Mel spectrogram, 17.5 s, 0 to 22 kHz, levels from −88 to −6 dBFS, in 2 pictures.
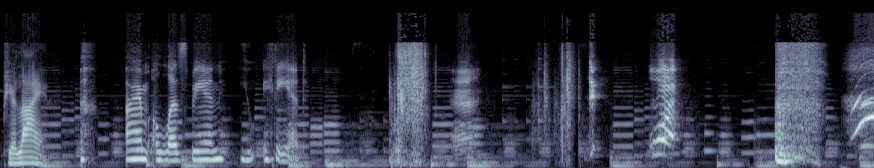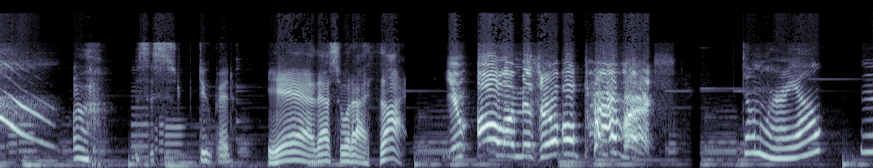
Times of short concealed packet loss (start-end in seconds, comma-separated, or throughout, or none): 1.54-1.57, 3.49-3.53, 7.50-7.55, 10.21-10.26, 12.28-12.31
